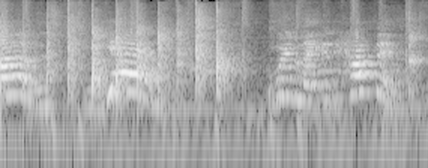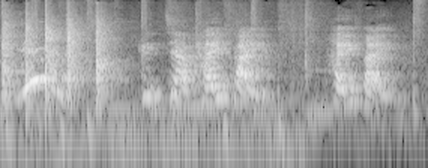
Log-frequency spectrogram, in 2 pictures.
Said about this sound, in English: Come into a comfortable seat and let's applaud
